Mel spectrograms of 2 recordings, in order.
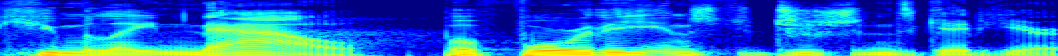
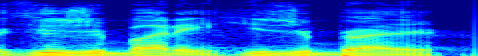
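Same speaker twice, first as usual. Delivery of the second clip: ordinary talk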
